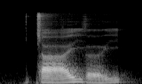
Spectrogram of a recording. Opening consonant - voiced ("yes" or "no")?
no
